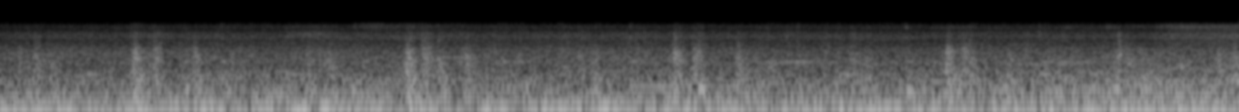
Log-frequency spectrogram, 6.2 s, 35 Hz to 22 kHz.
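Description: Steady low drone and road noise inside the cabin of a Mercedes-Benz OH 1526 coach driving on a rain-soaked road, with light knocks about every second and a half.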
